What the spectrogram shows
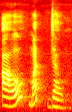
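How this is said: There is a pause right after 'mat'. Do not come, go. "आओ मत यानी आइए नहीं, जाओ, जाइए।"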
